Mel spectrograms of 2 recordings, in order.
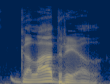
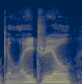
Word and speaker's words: Galadriel: always a and the letter a is always pronounced a and not a or a and so technically it's Aragon and Galadriel and faramir not Aragon Galadriel or galadrial and not phir another thing to watch for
